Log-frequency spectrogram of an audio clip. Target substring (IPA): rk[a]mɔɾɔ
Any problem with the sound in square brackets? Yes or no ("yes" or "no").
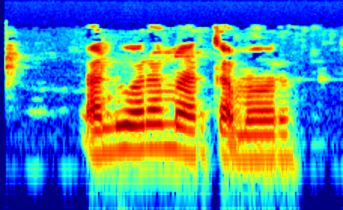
no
